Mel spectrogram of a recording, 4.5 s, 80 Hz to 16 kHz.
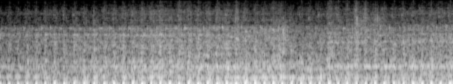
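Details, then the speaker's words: Yamaha Mio M3 (Mio Z) scooter at 17,600 km, just refilled with fresh Shell AX7 Matic 10W-40, healthy despite excessive oil consumption (~0.15 ml/km over 2,000 km): starts easily, even low putter at idle, no ticking, knocking, misfire or smoke. "Dan ini masih normal banget teman-teman. Starter gampang, bunyinya halus, ya, dan nggak ngebul."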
